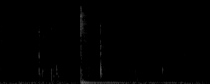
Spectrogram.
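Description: Small paper envelope being torn open by hand: faint rustling with a sharper rip a little under a second in.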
